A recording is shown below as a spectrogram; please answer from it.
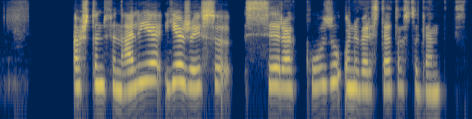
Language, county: Lithuanian, Alytus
